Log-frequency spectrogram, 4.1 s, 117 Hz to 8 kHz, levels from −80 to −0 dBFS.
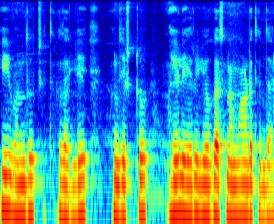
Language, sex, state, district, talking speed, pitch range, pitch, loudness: Kannada, male, Karnataka, Koppal, 100 wpm, 125-135 Hz, 130 Hz, -17 LUFS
